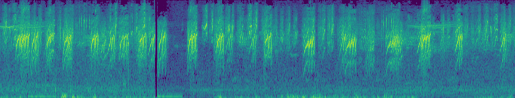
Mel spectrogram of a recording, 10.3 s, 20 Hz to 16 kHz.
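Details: Mixed calls of two kinds of swiftlet, recorded in 2023: dense, high, chirping twitters in rapid overlapping bursts, almost continuous apart from a brief gap near three seconds.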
